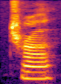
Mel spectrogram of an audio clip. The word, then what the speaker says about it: estradiol: Pronunciation is estradiol.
